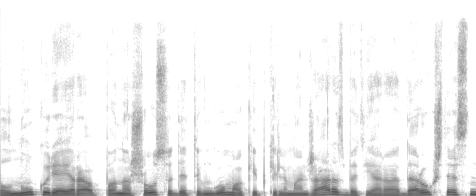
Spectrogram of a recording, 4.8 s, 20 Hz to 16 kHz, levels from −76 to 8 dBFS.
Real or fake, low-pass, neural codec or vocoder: real; 14.4 kHz; none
